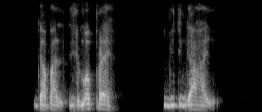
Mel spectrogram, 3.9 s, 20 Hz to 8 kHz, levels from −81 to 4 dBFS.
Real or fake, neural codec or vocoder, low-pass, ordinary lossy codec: fake; codec, 16 kHz, 8 kbps, FunCodec, trained on LibriTTS, 25 frames a second; 7.2 kHz; Opus, 16 kbps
